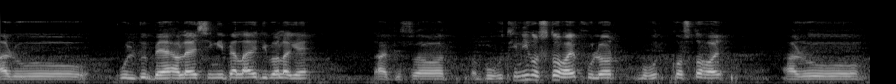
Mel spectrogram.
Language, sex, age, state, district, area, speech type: Assamese, female, 60+, Assam, Kamrup Metropolitan, urban, spontaneous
